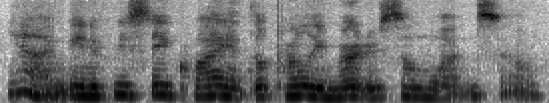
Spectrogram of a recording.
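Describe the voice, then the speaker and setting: A flustered woman player talks in character at a tabletop game, loud and hurried. Her high voice is mellow with gravelly fry, and she sounds distant from the mic. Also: steady tone. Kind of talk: in-character tabletop role-play. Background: faint background music.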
